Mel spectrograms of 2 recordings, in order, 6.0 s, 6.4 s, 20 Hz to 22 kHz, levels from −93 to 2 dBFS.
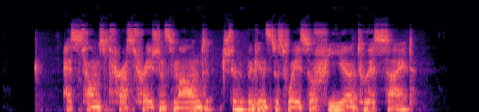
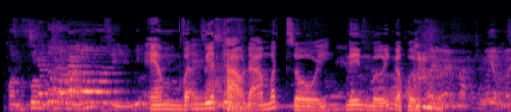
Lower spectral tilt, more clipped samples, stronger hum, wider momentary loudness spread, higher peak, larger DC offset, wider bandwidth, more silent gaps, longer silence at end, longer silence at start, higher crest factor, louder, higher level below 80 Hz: second, -4 dB/octave vs -6.5 dB/octave; neither; neither; about the same, 8 LU vs 10 LU; second, -6 dBFS vs -2 dBFS; neither; second, 9.4 kHz vs 11.5 kHz; neither; first, 0.8 s vs 0 s; first, 0.45 s vs 0.1 s; second, 14 dB vs 22 dB; first, -19 LUFS vs -24 LUFS; first, -50 dBFS vs -58 dBFS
